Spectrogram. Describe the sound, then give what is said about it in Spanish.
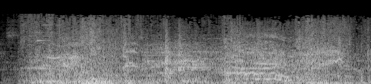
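A loud, dense crash as charging Roman legionaries, running, smash into the front lines of the Gauls: a continuous roar of clattering metal and thudding impacts that swells and stays heavy for several seconds, with a crowd-like din underneath. “Aquel estruendoso choque fulminó las primeras líneas galas que se veían arrolladas por las caligaes romanas.”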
